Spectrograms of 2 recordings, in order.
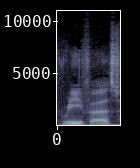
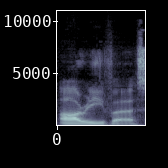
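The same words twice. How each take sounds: First: The stress falls on the second syllable. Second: The stress falls on the first syllable. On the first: This is how the word normally reads. The speaker calls it right. "which is how it is how it reads" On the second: This is how the makers say the name. The speaker calls it wrong. "they just kept calling it REverse"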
